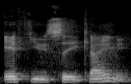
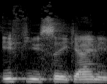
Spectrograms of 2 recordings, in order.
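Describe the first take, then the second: First: It sounds like letters spelled out, then 'me'. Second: It sounds like the ordinary words of the title. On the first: A rude spelled-out word is hidden in it. "it sounds like she's saying" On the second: The innocent title phrase is meant. "she says"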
